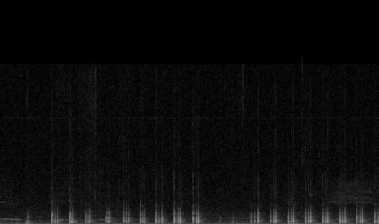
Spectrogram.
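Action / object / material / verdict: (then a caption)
tap / hardcover book with cardboard-and-paper cover / cardboard, paper / none. Fingertips tap on the cardboard-and-paper cover and spine of a medium yellow hardcover book, held upright and closed in both hands, before it is opened slightly at the end. A steady run of soft, dry, low taps with almost no ring is heard over faint whispering.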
